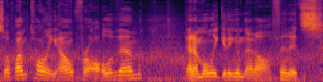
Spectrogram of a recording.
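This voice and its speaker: With an American accent, a man speaks at a moderate pace with ordinary pitch variation. Noticeable background noise is present. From Oregon, USA. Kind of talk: casual vlog talk to camera.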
